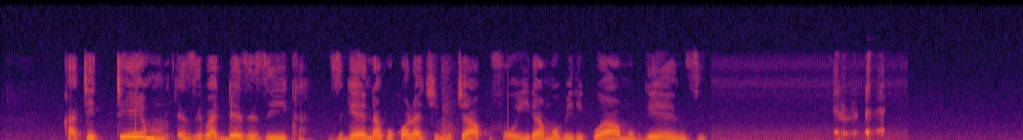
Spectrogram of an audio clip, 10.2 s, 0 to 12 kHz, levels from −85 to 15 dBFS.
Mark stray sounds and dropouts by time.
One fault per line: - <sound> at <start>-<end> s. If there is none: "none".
- cough at 8.3-8.9 s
